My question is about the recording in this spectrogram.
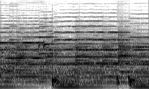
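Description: Galician gaitas (bagpipes) playing a tune over their steady drone, with a small snare drum (tamboril) beating along underneath.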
